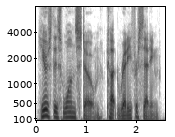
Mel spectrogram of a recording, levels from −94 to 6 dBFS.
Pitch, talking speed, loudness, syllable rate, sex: 105 Hz, 185 wpm, -18 LUFS, 5.6 syllables/s, male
